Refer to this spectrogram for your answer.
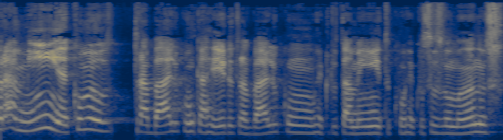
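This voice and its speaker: A woman speaks in a northeastern Brazilian accent. Her pitch is medium and her pace moderate. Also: ordinary pitch variation. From Brazil, Northeast, Recife (Pernambuco). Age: 30s. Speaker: career and HR consultant. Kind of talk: podcast interview. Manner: hesitant, many fillers.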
